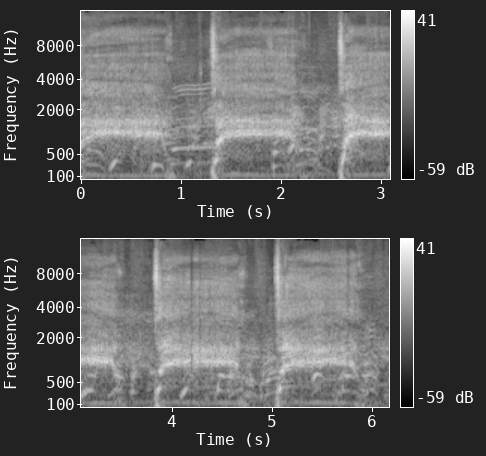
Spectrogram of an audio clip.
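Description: A man's voice shouting a short, loud prayer cry again and again, about once every second and a bit, over a steady low note of background keyboard music.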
